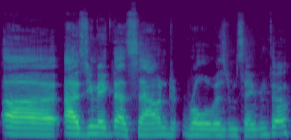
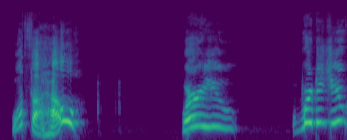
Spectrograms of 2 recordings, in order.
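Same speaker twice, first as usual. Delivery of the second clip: higher, louder startled call; mock surprised shout; 5 dB louder than usual. McGulnar shouts in mock surprise at the old timer, much higher. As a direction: act startled to see him.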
